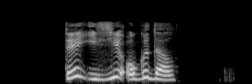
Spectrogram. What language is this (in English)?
Mari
